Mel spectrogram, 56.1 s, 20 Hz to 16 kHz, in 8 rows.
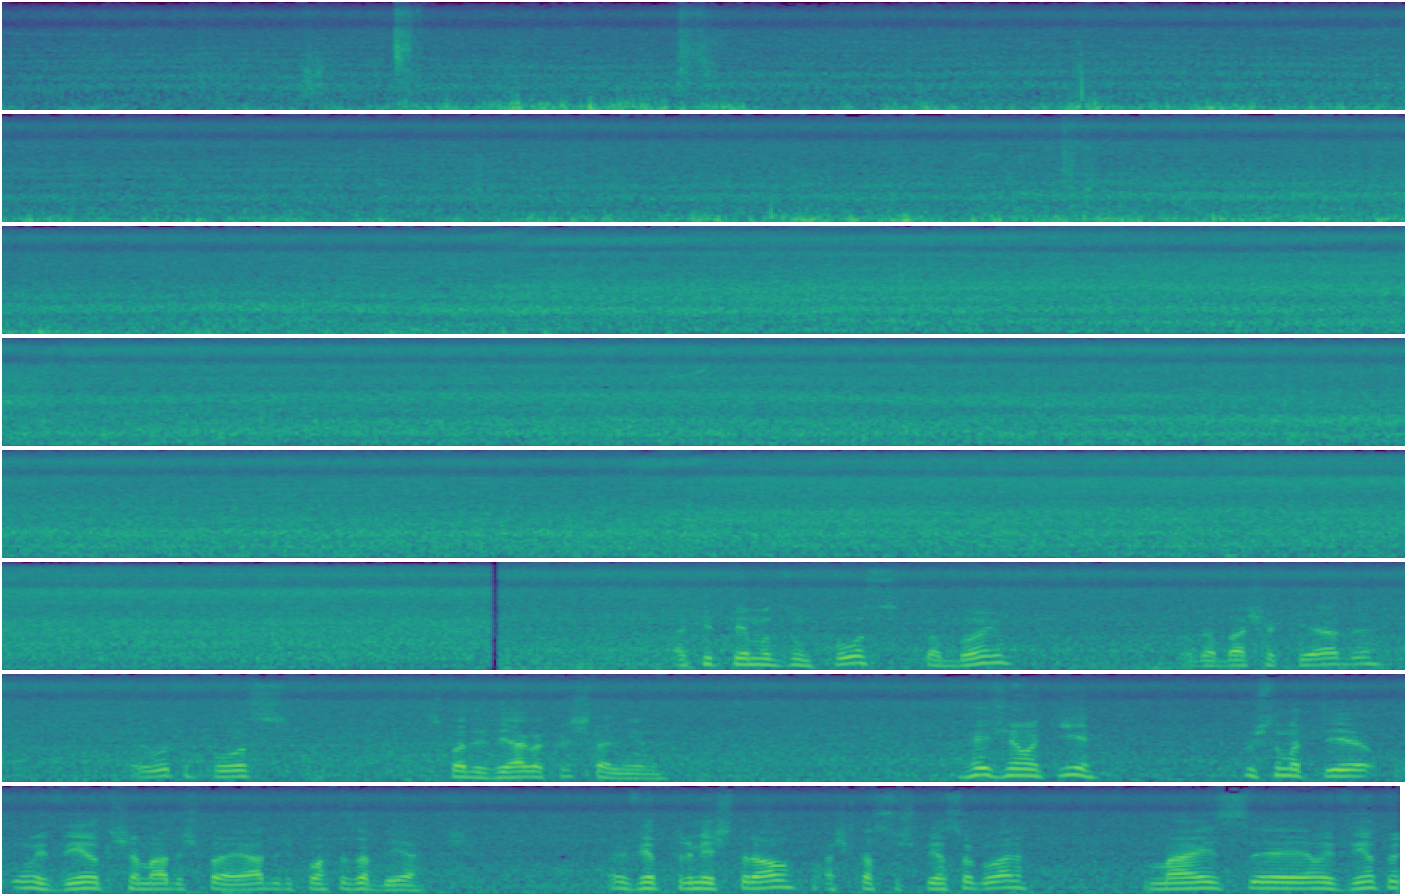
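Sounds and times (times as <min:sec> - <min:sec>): small waterfall rushing: 0:00.0 - 0:56.0.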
